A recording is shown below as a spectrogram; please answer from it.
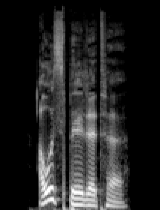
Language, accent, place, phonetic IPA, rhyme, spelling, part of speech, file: German, Germany, Berlin, [ˈaʊ̯sˌbɪldətə], -aʊ̯sbɪldətə, ausbildete, verb, De-ausbildete.ogg
- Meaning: inflection of ausbilden: 1. first/third-person singular dependent preterite 2. first/third-person singular dependent subjunctive II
